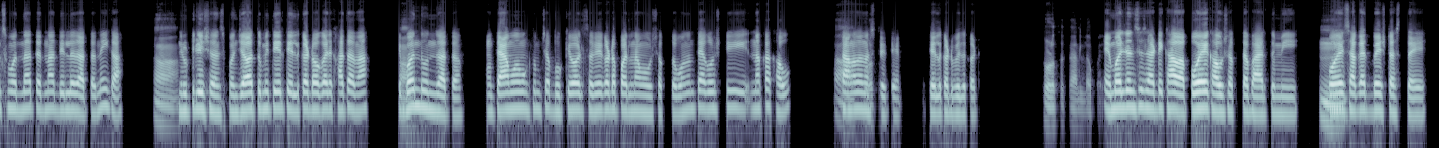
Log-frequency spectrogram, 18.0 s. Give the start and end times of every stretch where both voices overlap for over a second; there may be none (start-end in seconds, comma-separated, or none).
none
